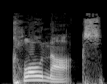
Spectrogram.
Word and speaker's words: chonix: I'm going to spell it up here, but it's pronounced this way, clonox, but it's spelled this way, C-H-O-N-I-X. This is, it's pronounced with a K-L-O.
